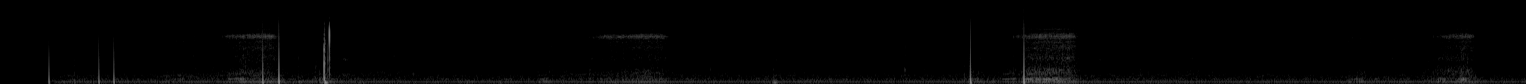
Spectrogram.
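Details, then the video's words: A female Weimaraner snores during a nap after a morning workout, in slow, regular breaths, each a soft rasp with a thin whistle. "Weimaraner snoring during a nap"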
